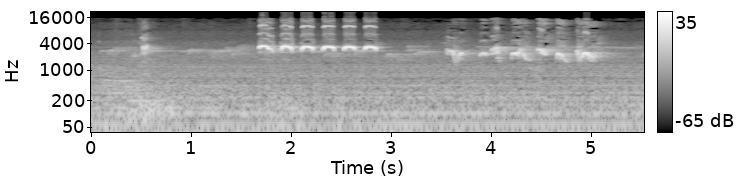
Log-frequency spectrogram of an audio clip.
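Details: Female Chinese hwamei singing and hissing to stir up male birds: a run of six loud, clear whistled notes evenly repeated, followed by rougher, buzzier warbled notes, with a brief faint note at the start.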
